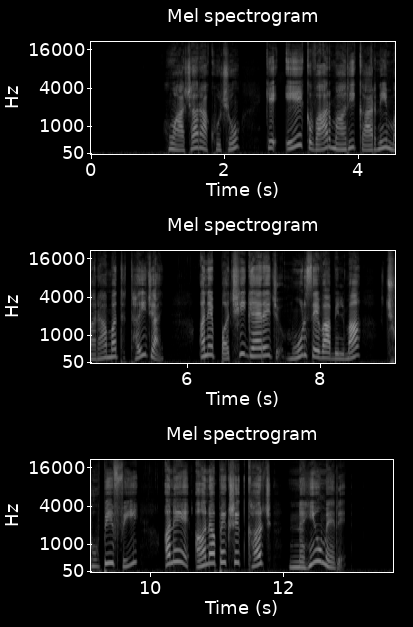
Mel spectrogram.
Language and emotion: Gujarati, fearful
